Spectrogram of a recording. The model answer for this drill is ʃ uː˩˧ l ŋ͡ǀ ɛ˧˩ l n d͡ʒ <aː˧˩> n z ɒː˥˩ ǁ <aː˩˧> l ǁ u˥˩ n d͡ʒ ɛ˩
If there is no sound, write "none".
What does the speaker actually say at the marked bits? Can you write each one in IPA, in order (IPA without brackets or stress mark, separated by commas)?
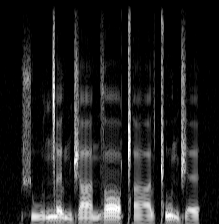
aː˧˩, aː˩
